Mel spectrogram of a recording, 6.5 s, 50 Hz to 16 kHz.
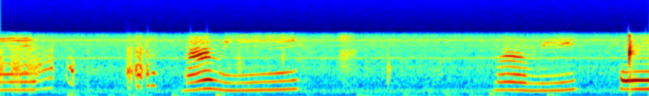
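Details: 2-month-old baby boy: short rising and falling cries and fussing sounds with pauses between, in a quiet room; an ordinary infant cry.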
